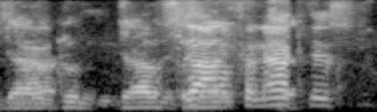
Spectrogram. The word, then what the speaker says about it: Galifianakis: Galifianakis.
